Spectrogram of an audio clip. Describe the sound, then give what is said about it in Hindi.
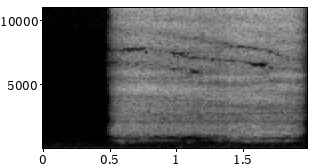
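One heavy, forceful breath with a loud, hissing rush of air follows a moment of near silence and lasts about a second and a half before cutting off. “इतनी तेज सांसें कर रखी है आपने कि आपका sound जो है सांस का, आप ही को सुनाई दे रहा है।”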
